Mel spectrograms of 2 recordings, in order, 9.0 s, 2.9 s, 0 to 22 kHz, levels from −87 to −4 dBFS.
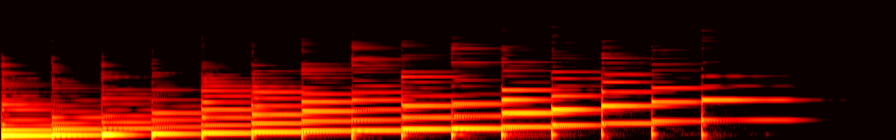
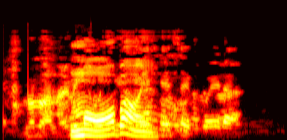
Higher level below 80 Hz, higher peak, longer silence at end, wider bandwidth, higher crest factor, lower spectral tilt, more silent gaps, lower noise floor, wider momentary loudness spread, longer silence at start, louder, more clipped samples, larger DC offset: second, -66 dBFS vs -56 dBFS; second, -16 dBFS vs 0 dBFS; first, 1.05 s vs 0.5 s; second, 6.2 kHz vs 9 kHz; about the same, 16 dB vs 14 dB; first, -10 dB/octave vs -6.5 dB/octave; neither; first, -80 dBFS vs -38 dBFS; second, 12 LU vs 17 LU; second, 0 s vs 0.15 s; second, -32 LUFS vs -13 LUFS; neither; neither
